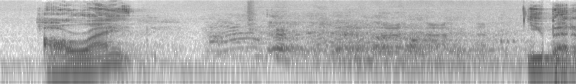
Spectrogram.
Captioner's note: audience laughing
